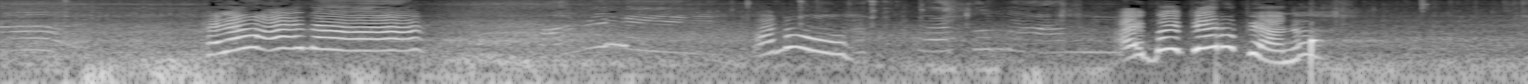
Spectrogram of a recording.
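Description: A young girl speaks in a high, lively voice close by.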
